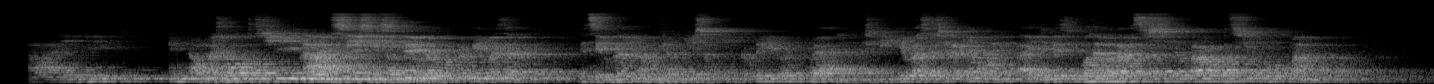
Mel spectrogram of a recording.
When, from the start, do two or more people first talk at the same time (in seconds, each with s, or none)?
2.9 s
